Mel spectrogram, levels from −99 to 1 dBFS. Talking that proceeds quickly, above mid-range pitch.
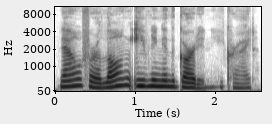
Yes: fast, 230 wpm; high, 205 Hz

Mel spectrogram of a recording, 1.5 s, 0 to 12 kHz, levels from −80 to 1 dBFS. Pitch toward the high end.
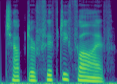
No: medium, 165 Hz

